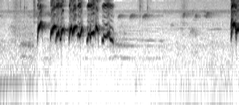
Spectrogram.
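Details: A caged red-whiskered bulbul sings one quick phrase of six bright, wavering whistled notes lasting about one second, then quiet before the next phrase starts; a training recording for the doubled 'beun' song style.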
